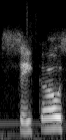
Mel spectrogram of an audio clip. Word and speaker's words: Sseko: Wait, can you say it again? – Yep, Seiko. So it's spelled S-S-E-K-O. – Okay, S-S-E-K-O Designs.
